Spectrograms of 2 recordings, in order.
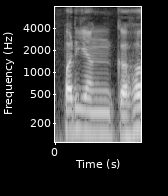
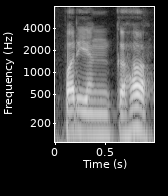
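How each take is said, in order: First: पर्यंकः repeated firmly, settling down; repeated model word. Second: पर्यंकः said clearly, ending on a rise; slow and careful पर्यंकः with a lifted end; model pronunciation. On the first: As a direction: say पर्यंकः again, closing it off. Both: Shown as a demonstration. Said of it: "पलंग को संस्कृत में कहेंगे".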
